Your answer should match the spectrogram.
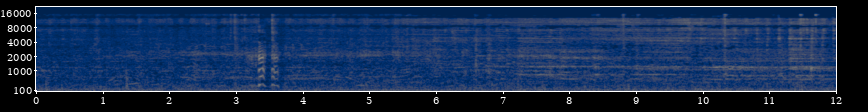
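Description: Busy city street ambience: a steady low traffic rumble under a crowd's mingled voices, with music in the mix. A brief high chirp sounds about three and a half seconds in.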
